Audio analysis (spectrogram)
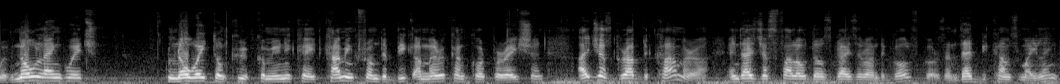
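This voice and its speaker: A man with a Polish accent talks at a fairly quick pace and a fairly high pitch, with ordinary pitch variation. Noticeable background noise sits behind him. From Poland, small mountain town. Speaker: sailing photographer. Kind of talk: interview. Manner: halting, repeats words.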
